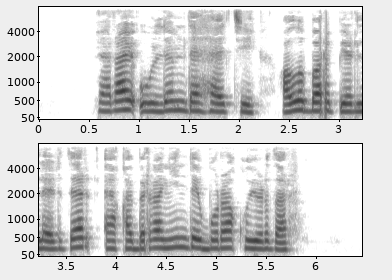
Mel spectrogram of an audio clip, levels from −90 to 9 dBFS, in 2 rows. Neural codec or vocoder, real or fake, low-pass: none; real; 7.2 kHz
